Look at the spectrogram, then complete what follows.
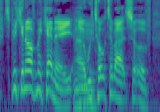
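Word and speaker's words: McKennie: it was Western McKenney so McKenney rhymes with penny not McKinney have we heard him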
